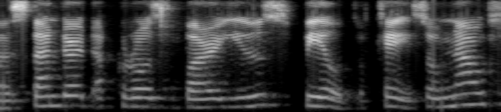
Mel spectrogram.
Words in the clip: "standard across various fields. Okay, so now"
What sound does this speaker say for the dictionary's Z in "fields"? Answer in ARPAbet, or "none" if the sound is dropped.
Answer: none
